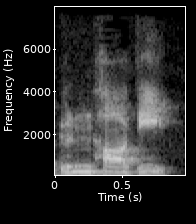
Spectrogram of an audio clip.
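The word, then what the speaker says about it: गृह्णाति: But traditionally, we always pronounce these na, ma, the two nas, na, and ma. When it comes along with ha like this, we pronounce it the other way, like Brahma, Grihnati or Grinhati, Vanhihi. All these we pronounce it this way. This is how the traditional Vedic pronunciation is.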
